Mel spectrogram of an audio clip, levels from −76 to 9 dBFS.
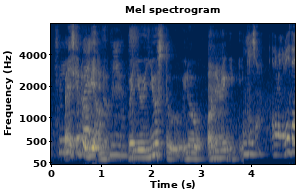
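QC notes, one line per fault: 3.85–4.89 s, section at the wrong speed: From 3.85 s to the end, the speech plays back about 1.72 times too fast. Pitch and pace rise together at once. The voice jumps up by roughly ten semitones and sounds hurried and chipmunk-like. Speed and pitch move as a pair, with no time-stretching, so the samples are being read off too quickly. The likely cause is that this stretch was played or rendered against the wrong clock rate.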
